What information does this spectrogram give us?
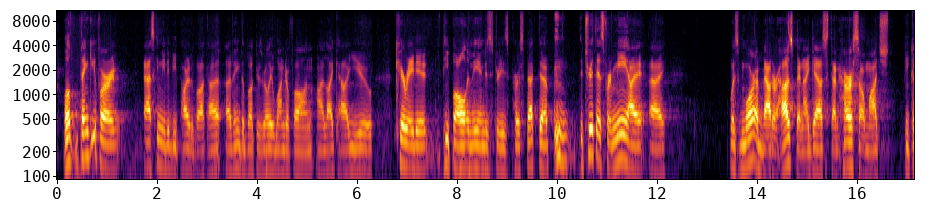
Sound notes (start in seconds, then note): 9.9 coughs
